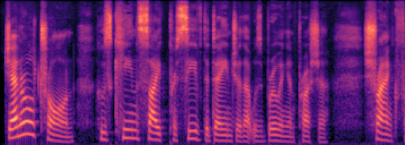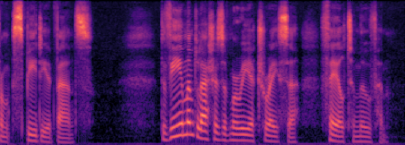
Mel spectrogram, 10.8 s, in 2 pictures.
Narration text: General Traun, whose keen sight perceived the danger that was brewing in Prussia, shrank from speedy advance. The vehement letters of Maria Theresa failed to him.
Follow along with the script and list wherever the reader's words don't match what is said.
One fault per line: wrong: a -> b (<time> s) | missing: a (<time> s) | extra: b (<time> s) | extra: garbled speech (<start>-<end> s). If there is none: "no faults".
extra: move (10.2 s)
